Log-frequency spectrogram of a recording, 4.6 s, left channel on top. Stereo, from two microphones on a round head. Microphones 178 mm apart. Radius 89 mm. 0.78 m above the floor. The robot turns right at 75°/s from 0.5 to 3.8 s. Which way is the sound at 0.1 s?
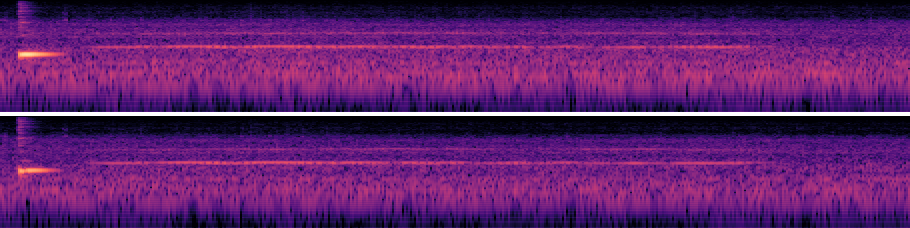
40° right (ahead or behind).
